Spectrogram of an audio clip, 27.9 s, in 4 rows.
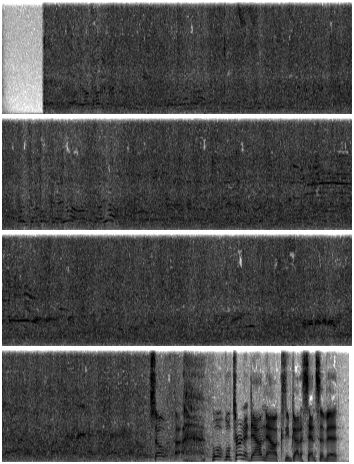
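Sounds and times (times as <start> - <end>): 
large crowd of migrants chattering outdoors: 0.8 - 25.4
speech: 25.5 - 27.8.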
